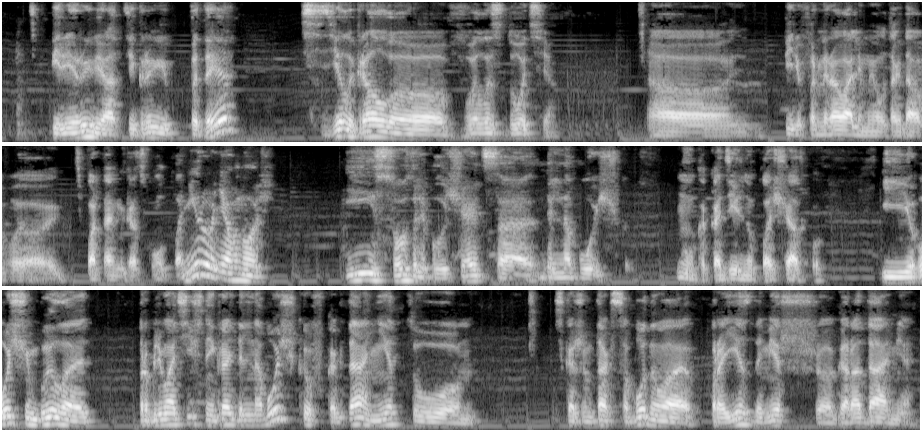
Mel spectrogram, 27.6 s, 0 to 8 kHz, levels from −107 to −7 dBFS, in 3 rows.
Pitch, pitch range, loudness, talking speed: 100 Hz, 95-120 Hz, -21 LUFS, 90 wpm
